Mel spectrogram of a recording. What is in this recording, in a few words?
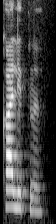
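"калитны" Komi, female; kpv audio dict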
